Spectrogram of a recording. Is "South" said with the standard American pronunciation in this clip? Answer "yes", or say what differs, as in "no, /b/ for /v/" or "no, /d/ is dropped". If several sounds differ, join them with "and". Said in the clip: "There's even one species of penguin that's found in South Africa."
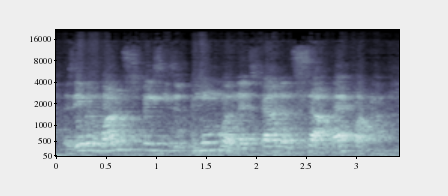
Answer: yes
